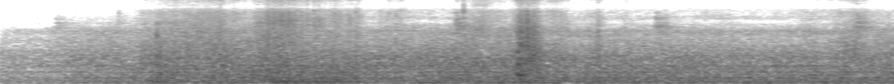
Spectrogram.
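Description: Steel ladle stirring cooked quinoa and moong dal pongal in a cast-iron kadai: a low, steady rustle with one brief tap about two and a half seconds in.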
